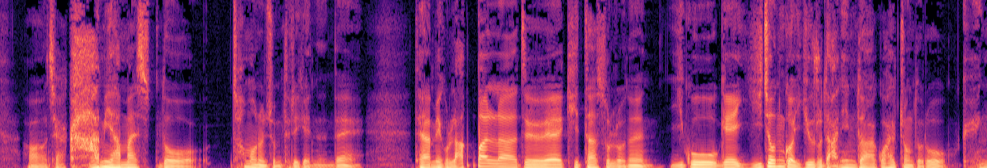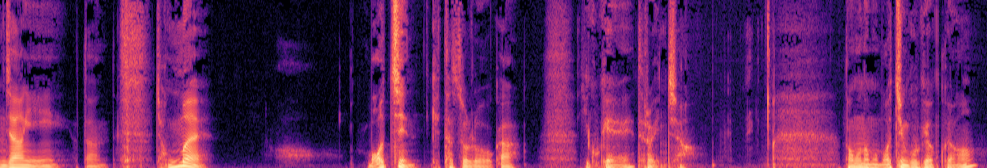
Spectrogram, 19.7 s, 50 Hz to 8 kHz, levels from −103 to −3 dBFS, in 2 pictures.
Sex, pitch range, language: male, 80-125 Hz, Korean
